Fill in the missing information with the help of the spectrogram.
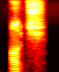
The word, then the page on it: och: British English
